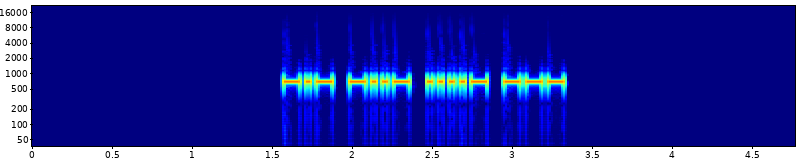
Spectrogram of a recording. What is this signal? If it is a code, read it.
Morse code, heard as a keyed tone, about 36 wpm, 700 Hz. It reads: KX4O
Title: USA Call Signs - 4 Characters - Repeated 2x - 35wpm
